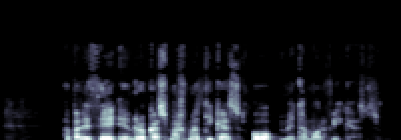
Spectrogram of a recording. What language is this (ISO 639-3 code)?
spa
